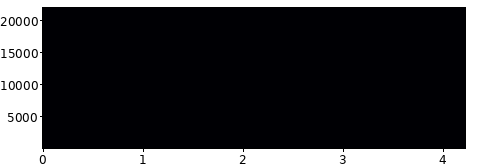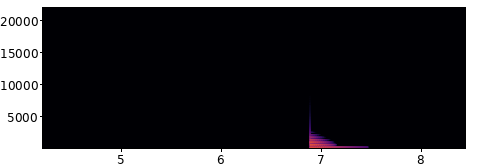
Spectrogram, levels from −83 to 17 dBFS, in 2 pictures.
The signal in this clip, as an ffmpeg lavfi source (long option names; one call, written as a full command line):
ffmpeg -f lavfi -i "aevalsrc='0.1*pow(10,-3*t/0.85)*sin(2*PI*219*t+2.6*clip(1-t/0.27,0,1)*sin(2*PI*1.76*219*t))':duration=0.58:sample_rate=44100" out.wav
